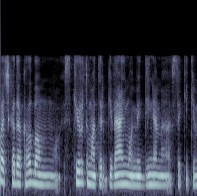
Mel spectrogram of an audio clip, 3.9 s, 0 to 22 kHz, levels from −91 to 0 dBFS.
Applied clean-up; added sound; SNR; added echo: none; none; none; none.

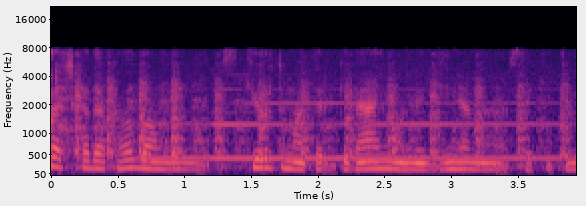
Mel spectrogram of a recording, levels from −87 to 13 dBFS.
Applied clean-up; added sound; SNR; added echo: none; Wind instrument, woodwind instrument + Dog; 4 dB; none.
